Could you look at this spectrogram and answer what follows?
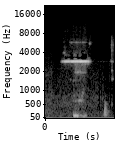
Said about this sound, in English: What's that beeping? I think someone's pulled the alarm.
